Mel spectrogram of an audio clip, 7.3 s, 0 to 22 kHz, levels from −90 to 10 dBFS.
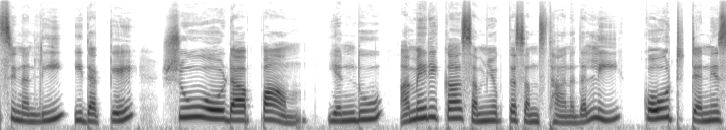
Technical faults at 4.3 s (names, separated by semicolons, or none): none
